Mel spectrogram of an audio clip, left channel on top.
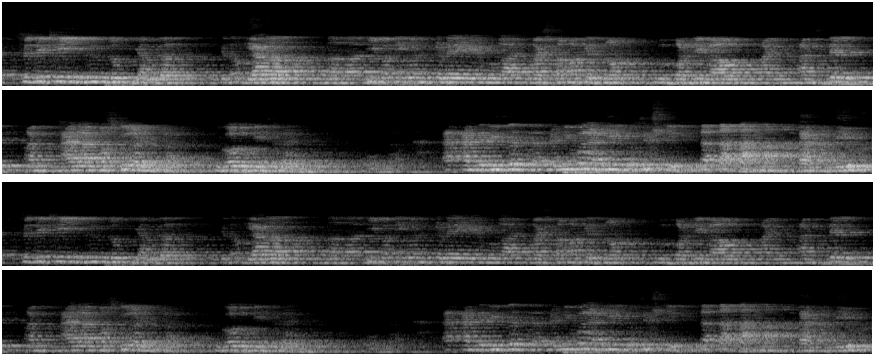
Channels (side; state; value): right; quieter; 7.1 dB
